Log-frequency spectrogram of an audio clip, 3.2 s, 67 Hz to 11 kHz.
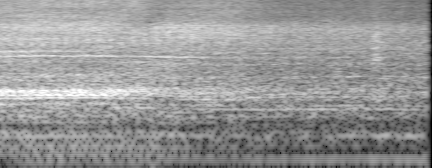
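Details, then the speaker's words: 2010 Subaru Impreza 2.0L flat-four idling right after spark plug replacement, air box still off: quiet, even idle with a steady soft hum and no knocks or stumbles; engine light on, owner guesses from an unplugged wire. "car the car sounding good now there is an engine light on the dash but I'm guessing because this wire here is not plugged in"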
